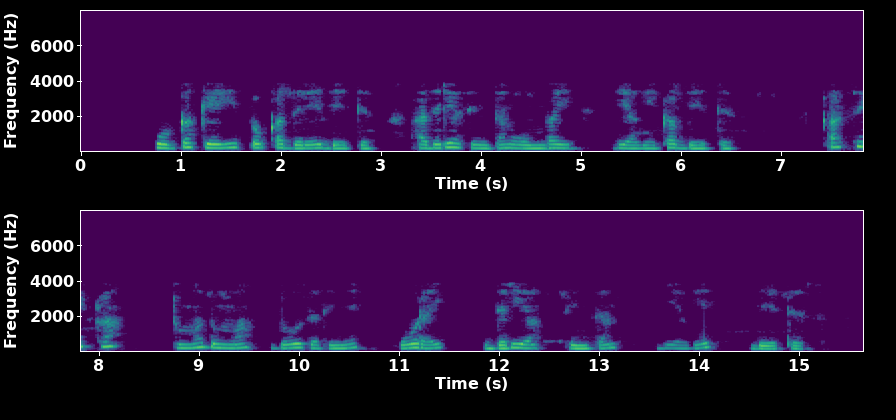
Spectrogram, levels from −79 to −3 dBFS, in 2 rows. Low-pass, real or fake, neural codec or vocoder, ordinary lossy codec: 7.2 kHz; real; none; AAC, 16 kbps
